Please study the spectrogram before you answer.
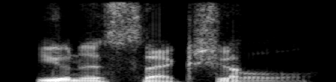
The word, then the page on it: unisexual: British English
